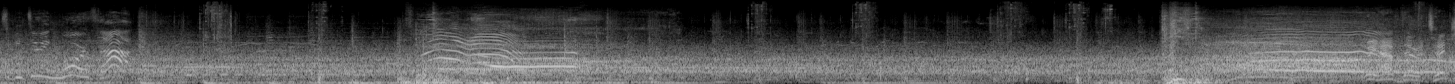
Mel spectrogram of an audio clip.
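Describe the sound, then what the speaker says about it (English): A crowd in the Expeditions: Rome game cheers and whoops in swelling bursts, set against horse hooves clip-clopping, while a character talks over the din. "I've missed the sound of a cheering crowd."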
